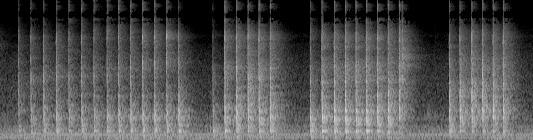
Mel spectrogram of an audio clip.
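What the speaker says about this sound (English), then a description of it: "We're going to unscrew it, and we're just going to do gentle taps." Gentle metal taps against a spa diverter valve being loosened, landing in quick regular bursts of about ten taps each with short pauses between, close and fairly loud over a low steady hum.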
